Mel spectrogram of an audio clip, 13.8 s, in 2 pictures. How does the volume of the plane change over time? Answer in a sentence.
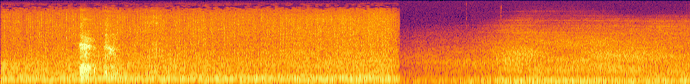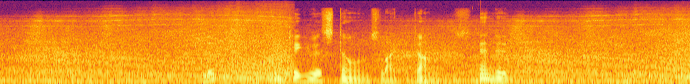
The loudness of the plane stays about the same.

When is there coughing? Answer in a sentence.
You can hear the coughing from 0.8 to 1.6 s.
